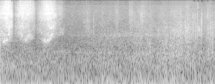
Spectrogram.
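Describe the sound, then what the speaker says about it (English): Hands rub briskly together for warmth, giving a few short, close swishing strokes in quick succession at the start before fading into quiet room tone. "I like to rub my hands together, create a bit of warmth from the friction."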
